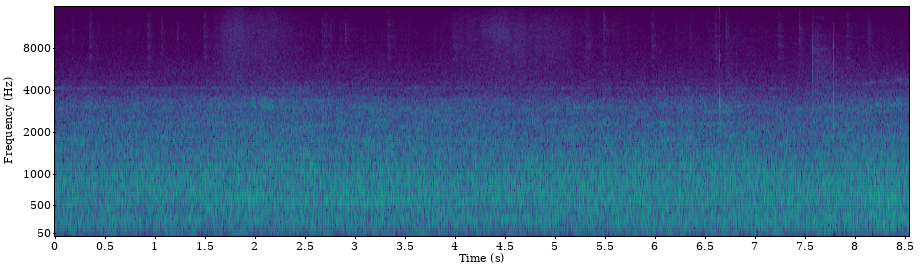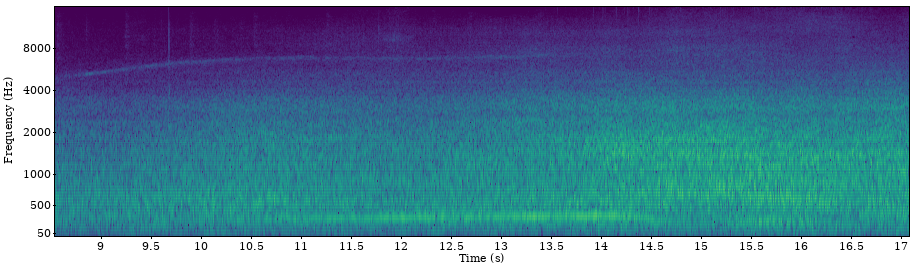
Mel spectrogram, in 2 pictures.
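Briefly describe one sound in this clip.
A propeller plane's engines roar steadily, growing louder as the plane speeds up along the runway.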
